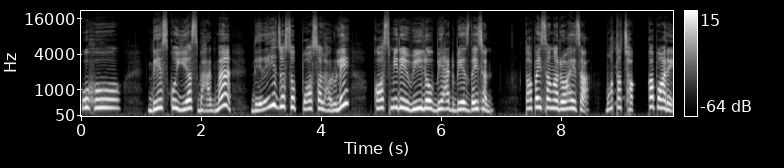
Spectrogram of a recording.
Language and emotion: Nepali, surprised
